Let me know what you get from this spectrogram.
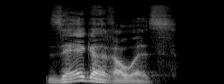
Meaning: strong/mixed nominative/accusative neuter singular of sägerau
- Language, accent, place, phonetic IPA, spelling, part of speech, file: German, Germany, Berlin, [ˈzɛːɡəˌʁaʊ̯əs], sägeraues, adjective, De-sägeraues.ogg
